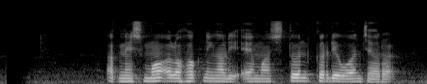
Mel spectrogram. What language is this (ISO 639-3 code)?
sun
